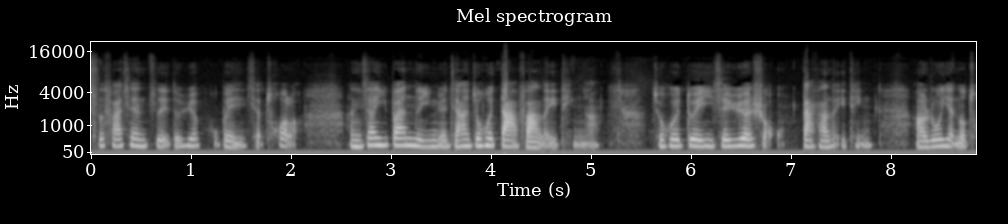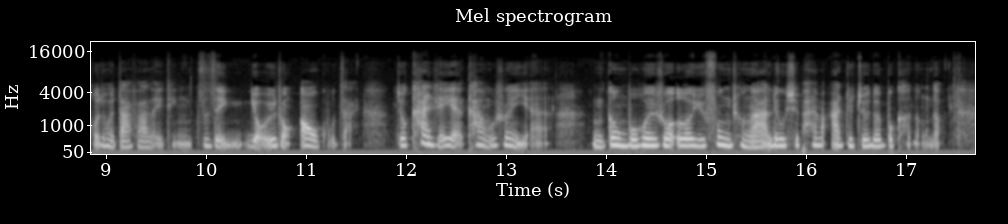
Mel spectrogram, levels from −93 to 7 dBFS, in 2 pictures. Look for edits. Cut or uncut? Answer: cut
